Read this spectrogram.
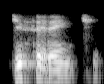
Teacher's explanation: O que chama atenção para nós, no português europeu, é essa contração, esse desaparecimento das vogais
